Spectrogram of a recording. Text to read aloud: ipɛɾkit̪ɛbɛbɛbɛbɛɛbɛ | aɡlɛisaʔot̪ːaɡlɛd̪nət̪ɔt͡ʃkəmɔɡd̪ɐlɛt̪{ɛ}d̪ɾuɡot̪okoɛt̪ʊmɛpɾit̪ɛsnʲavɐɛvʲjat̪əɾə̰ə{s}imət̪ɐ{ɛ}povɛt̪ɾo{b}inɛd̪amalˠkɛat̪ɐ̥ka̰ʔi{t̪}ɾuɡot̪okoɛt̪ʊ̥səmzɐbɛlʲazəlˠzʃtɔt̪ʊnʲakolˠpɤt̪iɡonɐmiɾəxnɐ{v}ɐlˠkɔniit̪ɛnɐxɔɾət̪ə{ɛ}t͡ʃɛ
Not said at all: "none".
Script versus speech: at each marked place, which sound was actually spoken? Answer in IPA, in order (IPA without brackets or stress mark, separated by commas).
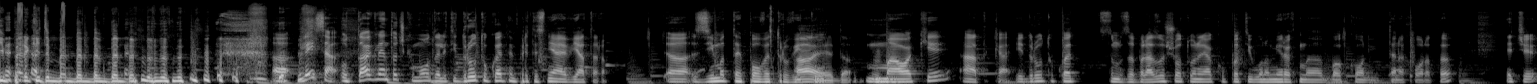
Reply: i, z, ɛ, v, d̪, b, ɛ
